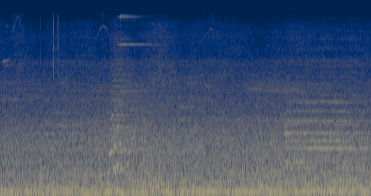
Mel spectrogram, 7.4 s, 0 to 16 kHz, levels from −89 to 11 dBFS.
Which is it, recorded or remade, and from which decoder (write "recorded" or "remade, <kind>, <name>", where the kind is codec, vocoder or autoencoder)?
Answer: recorded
